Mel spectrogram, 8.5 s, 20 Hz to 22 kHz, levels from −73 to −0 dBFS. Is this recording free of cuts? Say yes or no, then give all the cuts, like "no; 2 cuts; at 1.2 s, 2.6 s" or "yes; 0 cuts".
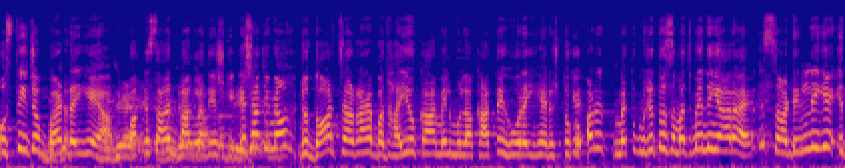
no; 3 cuts; at 2.9 s, 5.7 s, 7.6 s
